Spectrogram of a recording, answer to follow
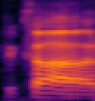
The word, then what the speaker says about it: Picard: the icard yeah so D is never pronounced R is just touched like this spirit because Laura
